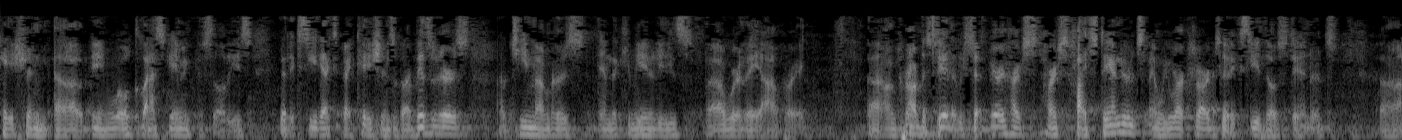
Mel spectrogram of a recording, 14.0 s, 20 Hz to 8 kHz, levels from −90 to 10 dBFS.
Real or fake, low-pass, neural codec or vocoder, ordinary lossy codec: fake; 7.2 kHz; codec, 24 kHz, 1.5 kbps, HILCodec; MP3, 24 kbps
